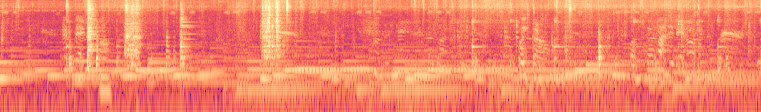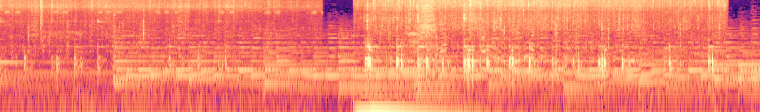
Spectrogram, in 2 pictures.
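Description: A metal ladle stirring and knocking in an aluminium pot, with a few sharp clicks early on. About seventeen seconds in, a loud sizzle with crackles takes over: cashews, sliced onion and raisins frying in ghee for ghee rice. Soft background music runs underneath.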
